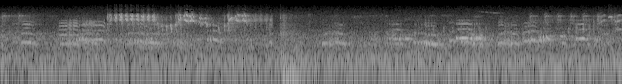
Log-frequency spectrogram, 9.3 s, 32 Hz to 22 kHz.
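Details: Common crane (Grus grus) flight calls from a flock passing over Halle (Westfalen) on 5 March 2018: many overlapping rolling, trumpeting calls in loose succession over a steady wash of wind or distant traffic noise.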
